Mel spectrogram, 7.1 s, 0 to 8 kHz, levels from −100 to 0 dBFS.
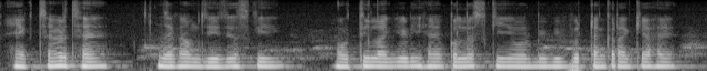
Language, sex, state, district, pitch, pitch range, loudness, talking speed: Hindi, male, Rajasthan, Nagaur, 140 Hz, 135-140 Hz, -26 LUFS, 160 wpm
